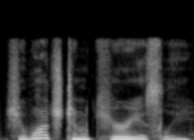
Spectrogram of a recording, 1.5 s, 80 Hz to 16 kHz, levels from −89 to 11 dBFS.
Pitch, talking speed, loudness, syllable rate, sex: 240 Hz, 165 wpm, -13 LUFS, 5.1 syllables/s, female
